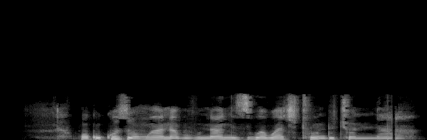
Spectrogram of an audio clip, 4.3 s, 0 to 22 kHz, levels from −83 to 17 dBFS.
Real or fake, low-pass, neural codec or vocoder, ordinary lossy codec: fake; 7.2 kHz; codec, 16 kHz, 6 kbps, DAC; MP3, 32 kbps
